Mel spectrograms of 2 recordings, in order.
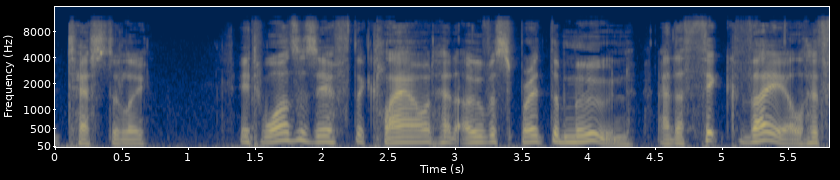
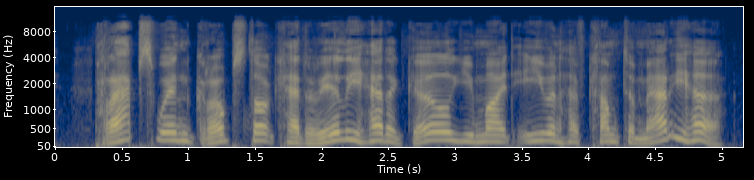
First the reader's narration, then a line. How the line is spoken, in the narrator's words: ventured the Tedesco timidly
